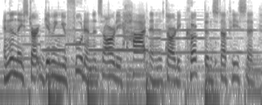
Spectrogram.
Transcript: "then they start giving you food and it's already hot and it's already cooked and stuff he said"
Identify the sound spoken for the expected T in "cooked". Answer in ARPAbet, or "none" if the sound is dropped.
T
